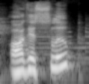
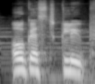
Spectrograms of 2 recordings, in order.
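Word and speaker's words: Augustus Gloop: And there's also a meme, and I'm going to ask you to pronounce it. August Sloop? August Gloop.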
